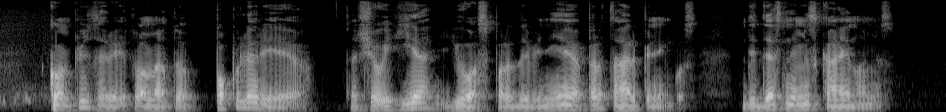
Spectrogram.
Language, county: Lithuanian, Telšiai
